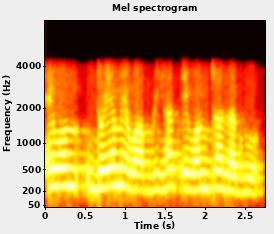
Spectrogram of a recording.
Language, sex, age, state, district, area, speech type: Sanskrit, female, 18-30, Manipur, Kangpokpi, rural, conversation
